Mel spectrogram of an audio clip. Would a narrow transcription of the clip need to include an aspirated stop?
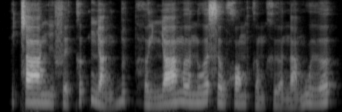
no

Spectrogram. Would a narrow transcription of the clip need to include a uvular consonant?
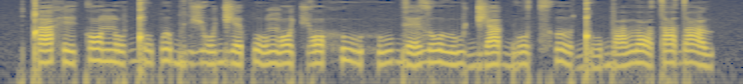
no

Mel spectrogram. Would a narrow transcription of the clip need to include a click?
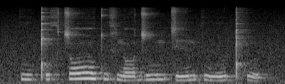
yes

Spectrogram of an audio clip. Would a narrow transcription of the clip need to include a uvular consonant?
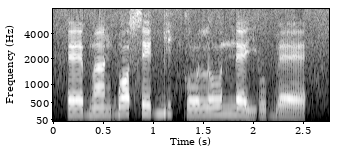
no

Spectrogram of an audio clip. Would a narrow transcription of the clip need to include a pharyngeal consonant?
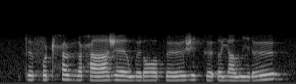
yes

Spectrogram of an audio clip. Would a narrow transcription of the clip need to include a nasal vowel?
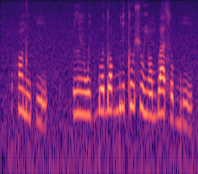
yes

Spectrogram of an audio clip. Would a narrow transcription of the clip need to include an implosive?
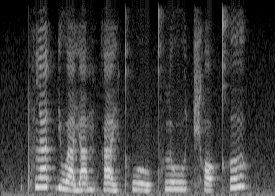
no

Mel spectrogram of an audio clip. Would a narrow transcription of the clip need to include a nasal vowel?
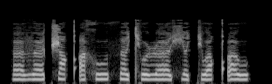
no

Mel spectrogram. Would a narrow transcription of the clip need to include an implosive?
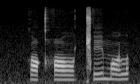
no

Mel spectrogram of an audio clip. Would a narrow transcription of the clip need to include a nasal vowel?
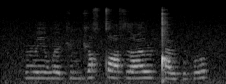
no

